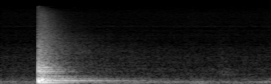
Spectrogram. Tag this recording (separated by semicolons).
drum; kit; tom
